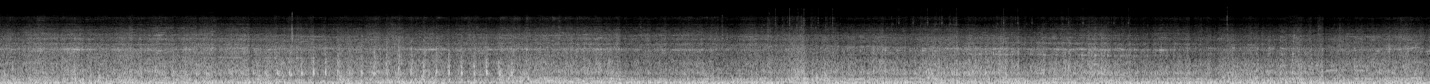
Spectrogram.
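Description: Intermodal freight cars loaded with shipping containers rolling past on steel rails: a loud, steady rolling noise of the wheels, with a faint thin high tone and a run of rapid clicking about three to five seconds in.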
